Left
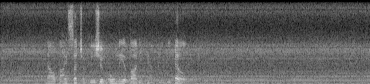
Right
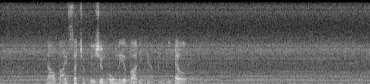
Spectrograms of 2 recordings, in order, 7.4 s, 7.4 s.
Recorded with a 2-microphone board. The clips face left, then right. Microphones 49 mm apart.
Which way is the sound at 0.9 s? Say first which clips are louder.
Right 3 dB; 10° right (ahead or behind).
